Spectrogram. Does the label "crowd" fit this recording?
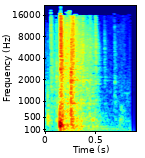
No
